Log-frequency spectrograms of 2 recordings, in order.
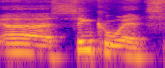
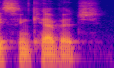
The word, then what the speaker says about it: Sienkiewicz: Well, you can say Sinkowitz like everybody does too, right? No, I say Sienkiewicz. Okay, you know how to pronounce that one.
